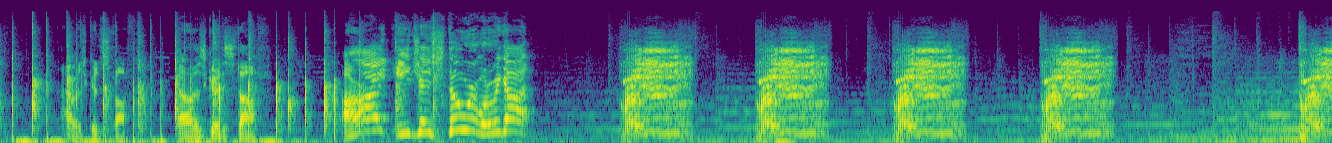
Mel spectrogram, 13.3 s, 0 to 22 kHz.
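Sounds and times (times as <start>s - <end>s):
speech: 0.7s - 2.8s, 3.4s - 5.4s, 6.2s - 7.0s, 7.6s - 8.3s
pig oinking loudly with squealing grunts: 6.2s - 7.0s, 7.6s - 9.7s, 10.4s - 11.2s, 13.0s - 13.3s.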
